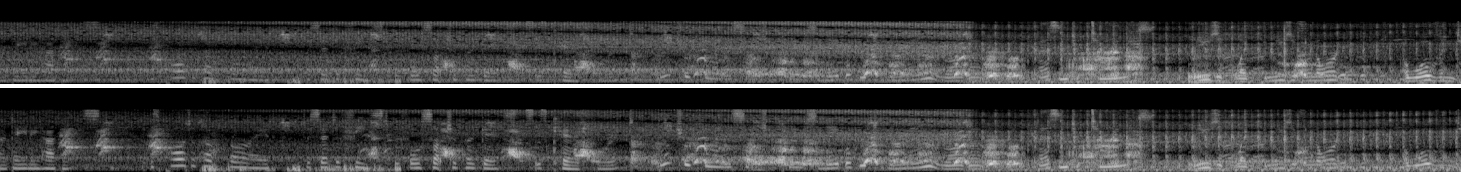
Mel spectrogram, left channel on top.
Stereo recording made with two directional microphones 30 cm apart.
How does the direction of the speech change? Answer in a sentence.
In this clip you hear the speech go from the right side to the left.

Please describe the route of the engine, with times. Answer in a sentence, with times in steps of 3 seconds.
You can hear the engine on the left from 0 s, in the centre from 9 s and on the right from 12 s.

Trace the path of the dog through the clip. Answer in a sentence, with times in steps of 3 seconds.
You can hear the dog on the right from 0 s, in the centre from 9 s and on the left from 12 s.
